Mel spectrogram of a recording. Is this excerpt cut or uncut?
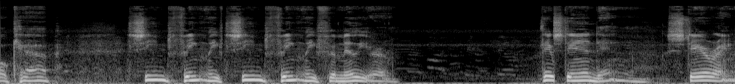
cut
